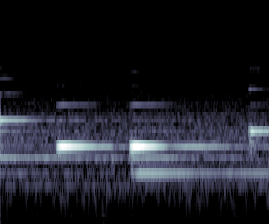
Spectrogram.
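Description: Concert pedal harp played solo: slow, single plucked notes, four in all, each left to ring and die away before the next.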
